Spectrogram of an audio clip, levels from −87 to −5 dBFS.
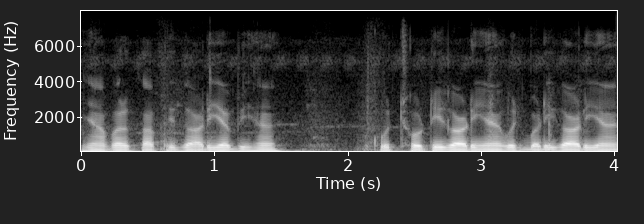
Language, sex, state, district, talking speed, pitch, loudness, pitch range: Hindi, male, Delhi, New Delhi, 210 wpm, 100 Hz, -15 LUFS, 100-105 Hz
